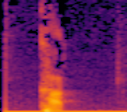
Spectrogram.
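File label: "khak4", Teochew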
